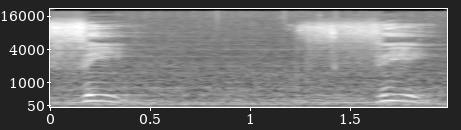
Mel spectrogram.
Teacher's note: os dentes superiores se pressiona no lábio inferior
